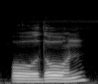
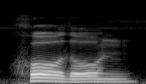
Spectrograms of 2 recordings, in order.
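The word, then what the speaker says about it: ὁδόν: Ejemplo, aquí tenemos esta palabra que se leería normalmente odón, pero vemos que aquí en la O tiene un espíritu fuerte, lo cual nos indica que se debe pronunciar con una J al inicio. Entonces ya tenemos la pronunciación que sería jodón, con J debido al espíritu fuerte.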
